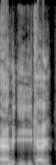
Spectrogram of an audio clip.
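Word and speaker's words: Nique: points in his sleep NE K uh that's how it's pronounced okay I think it's ni I qu e okay that makes a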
